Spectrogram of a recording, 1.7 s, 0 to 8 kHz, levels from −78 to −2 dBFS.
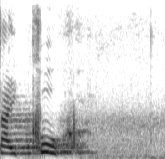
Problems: constant background noise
